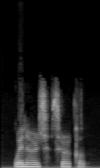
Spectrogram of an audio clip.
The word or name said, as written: winners circle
